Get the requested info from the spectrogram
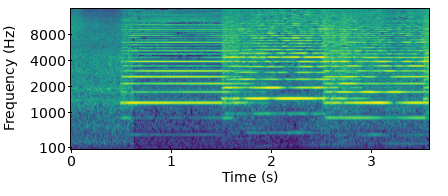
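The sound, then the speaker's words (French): A fire truck siren starts up loud as the truck departs on a call, its two-tone wail alternating in steady cycles over the rumble of the moving vehicle. No one speaks. “Le moment où le camion il part, là, il y a 8 minutes.”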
